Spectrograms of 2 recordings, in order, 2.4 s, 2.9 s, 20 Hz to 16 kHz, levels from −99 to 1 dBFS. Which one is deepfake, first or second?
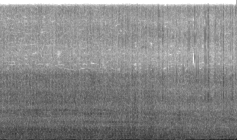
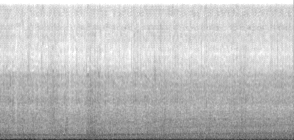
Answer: second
